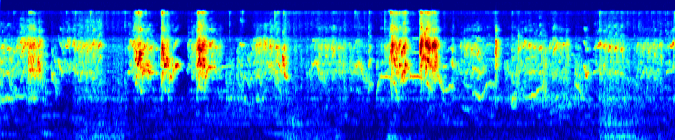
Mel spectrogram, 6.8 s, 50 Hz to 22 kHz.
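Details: Budgerigar colony with about 25 newly born chicks: loud overlapping chirps and harsh squeaky warbling in bursts, with faint low thumps underneath.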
